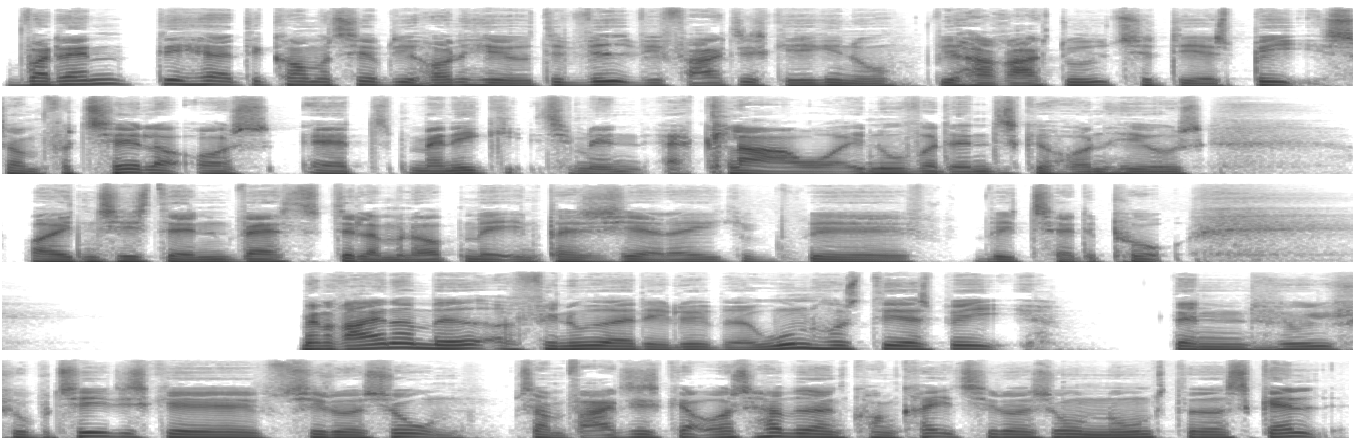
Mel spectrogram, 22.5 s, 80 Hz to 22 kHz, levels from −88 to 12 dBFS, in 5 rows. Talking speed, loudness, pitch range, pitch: 220 wpm, -19 LUFS, 120-155 Hz, 130 Hz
